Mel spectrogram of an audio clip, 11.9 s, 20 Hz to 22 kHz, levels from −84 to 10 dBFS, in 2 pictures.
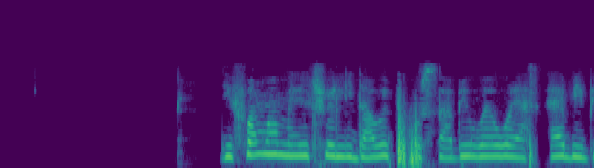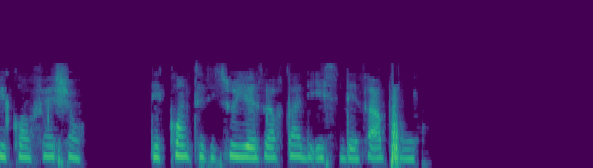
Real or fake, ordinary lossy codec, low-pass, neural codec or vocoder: real; MP3, 24 kbps; 5.4 kHz; none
